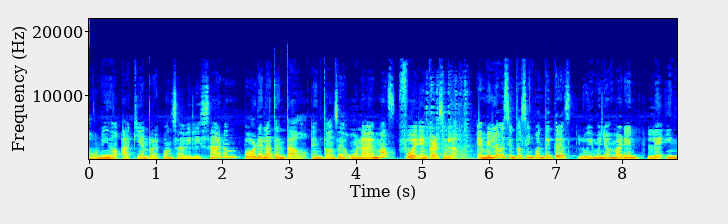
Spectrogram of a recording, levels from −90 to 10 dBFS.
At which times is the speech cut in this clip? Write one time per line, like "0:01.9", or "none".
none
